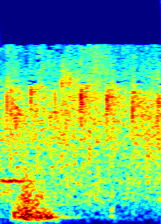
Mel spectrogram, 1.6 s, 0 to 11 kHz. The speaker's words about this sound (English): We clap when I say my sobriety day. I've been sober 7 years.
